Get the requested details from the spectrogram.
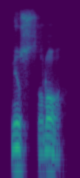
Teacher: Kalau di wasol ini jelas harus dibaca tafhim Misra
